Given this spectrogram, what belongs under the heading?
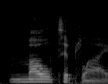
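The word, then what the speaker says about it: ×: so pretty different vibe what is the intended pronunciation of ed sheeran's second album that it is of course multiply well done if you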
